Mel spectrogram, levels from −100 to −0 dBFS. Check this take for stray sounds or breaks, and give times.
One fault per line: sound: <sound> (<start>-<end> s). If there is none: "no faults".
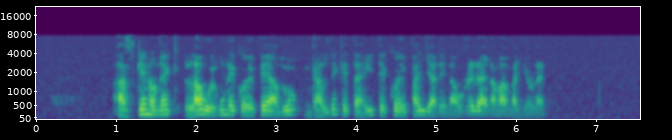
no faults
